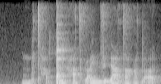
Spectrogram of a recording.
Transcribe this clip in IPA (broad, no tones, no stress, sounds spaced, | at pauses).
m b ə̰ tˤ h ḛ ǃ ʏ h ʏ tˤ ɡ ḛ j n z ḛ j ə tˤ u ɡ ʏ dˤ ḭ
